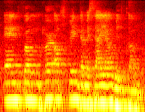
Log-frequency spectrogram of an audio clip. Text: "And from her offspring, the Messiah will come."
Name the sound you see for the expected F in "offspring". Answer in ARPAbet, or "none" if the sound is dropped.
P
